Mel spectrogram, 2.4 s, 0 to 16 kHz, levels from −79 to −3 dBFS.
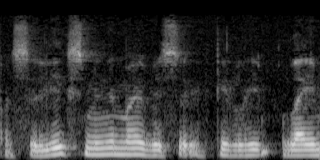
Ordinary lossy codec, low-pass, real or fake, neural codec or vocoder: MP3, 48 kbps; 14.4 kHz; real; none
